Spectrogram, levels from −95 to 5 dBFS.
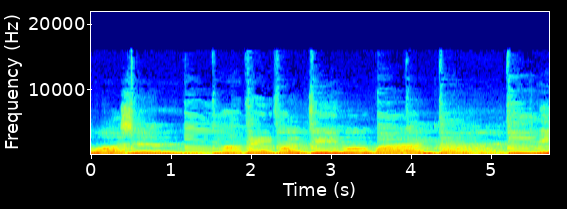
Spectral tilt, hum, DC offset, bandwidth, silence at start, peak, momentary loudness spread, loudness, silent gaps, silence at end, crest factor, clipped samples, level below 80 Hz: -6.5 dB/octave; none; under 0.1%; 15.5 kHz; 0 s; -8 dBFS; 8 LU; -23 LUFS; none; 0 s; 14 dB; under 0.1%; -62 dBFS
